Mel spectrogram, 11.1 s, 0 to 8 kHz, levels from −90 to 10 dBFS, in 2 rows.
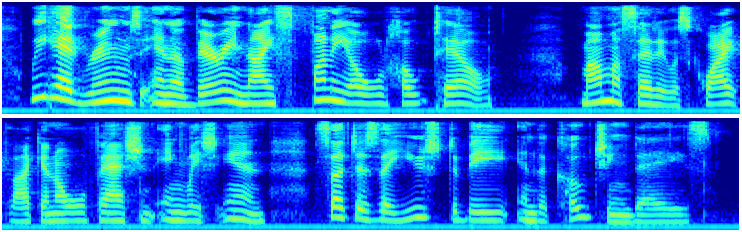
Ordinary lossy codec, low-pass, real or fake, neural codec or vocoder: MP3, 48 kbps; 7.2 kHz; real; none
